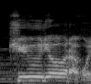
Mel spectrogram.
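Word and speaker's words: 丘陵: 구릉은 규료라고 읽고요.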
